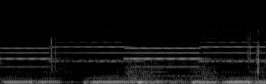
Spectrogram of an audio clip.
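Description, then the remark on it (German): A steady electronic police siren from a video game blares continuously, its tone stepping between pitches, over a low engine rumble with a few faint clicks. “Ich mache die Sirene mal lieber aus.”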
